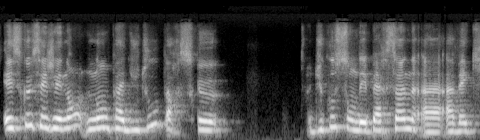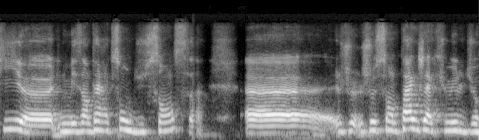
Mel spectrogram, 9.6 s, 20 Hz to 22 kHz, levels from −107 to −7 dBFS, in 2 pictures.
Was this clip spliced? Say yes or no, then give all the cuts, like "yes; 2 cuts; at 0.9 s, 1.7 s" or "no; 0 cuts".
no; 0 cuts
